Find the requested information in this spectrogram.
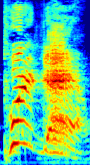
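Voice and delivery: shouted "Put it down" with the punch on "Put". Acted. First scolding take.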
